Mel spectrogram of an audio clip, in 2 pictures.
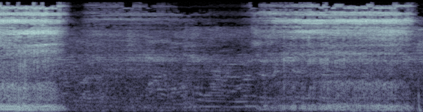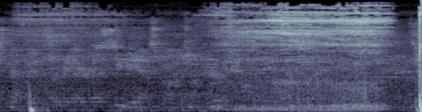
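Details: Dad's loud, rough snoring breaths in a slow rhythm with quiet pauses between them, recorded as a prank.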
